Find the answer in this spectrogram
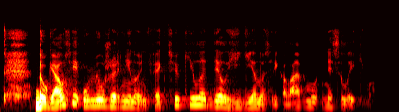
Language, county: Lithuanian, Panevėžys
